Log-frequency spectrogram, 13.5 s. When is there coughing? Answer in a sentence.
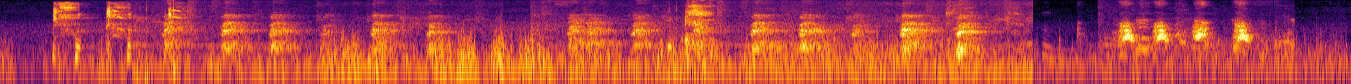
You can hear the coughing from 0.5 to 1.9 s, from 6.5 to 7.2 s and from 9.4 to 10.8 s.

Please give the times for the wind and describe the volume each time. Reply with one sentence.
You can hear the wind from 0.0 to 13.4 s, getting louder then quieter.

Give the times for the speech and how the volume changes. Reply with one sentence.
The speech can't be heard in this clip.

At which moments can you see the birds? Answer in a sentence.
You can't hear the birds here.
